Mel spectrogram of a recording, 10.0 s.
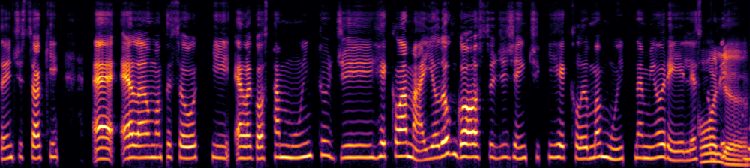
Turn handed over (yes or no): no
